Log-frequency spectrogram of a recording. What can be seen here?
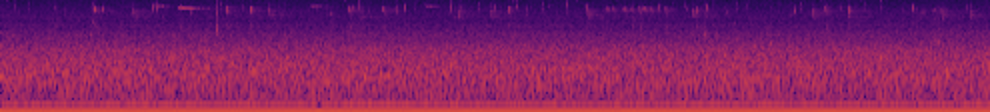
Brown Creeper call, Pacific Wren call, Chestnut-backed Chickadee call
